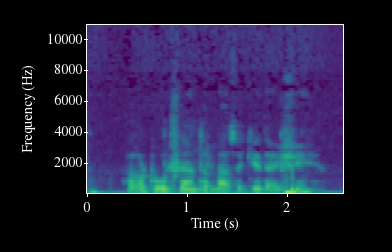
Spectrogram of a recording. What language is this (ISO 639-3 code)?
pus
